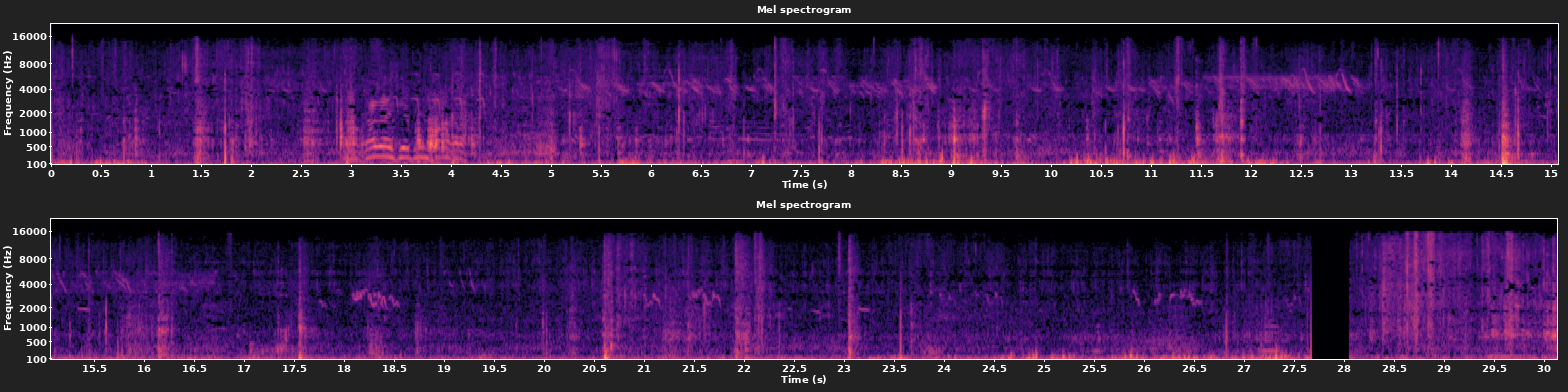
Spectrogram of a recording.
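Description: Outdoor field ambience: a steady low rumble with scattered short clicks, and faint voices, one of them about three seconds in.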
